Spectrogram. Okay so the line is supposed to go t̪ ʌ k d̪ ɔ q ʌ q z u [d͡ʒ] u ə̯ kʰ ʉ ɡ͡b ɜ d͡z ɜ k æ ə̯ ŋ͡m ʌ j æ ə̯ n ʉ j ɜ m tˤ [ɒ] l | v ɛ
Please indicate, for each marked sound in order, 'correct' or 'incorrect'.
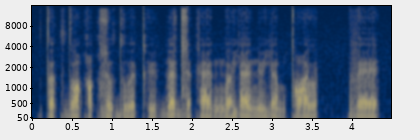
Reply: incorrect, incorrect

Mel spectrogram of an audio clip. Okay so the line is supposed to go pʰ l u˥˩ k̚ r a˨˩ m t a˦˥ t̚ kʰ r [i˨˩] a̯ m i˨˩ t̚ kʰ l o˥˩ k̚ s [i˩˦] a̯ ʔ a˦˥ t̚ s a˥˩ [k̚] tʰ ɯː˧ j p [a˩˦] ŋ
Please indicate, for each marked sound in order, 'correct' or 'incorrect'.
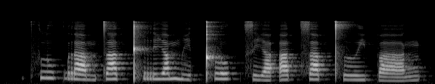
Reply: incorrect, correct, incorrect, correct

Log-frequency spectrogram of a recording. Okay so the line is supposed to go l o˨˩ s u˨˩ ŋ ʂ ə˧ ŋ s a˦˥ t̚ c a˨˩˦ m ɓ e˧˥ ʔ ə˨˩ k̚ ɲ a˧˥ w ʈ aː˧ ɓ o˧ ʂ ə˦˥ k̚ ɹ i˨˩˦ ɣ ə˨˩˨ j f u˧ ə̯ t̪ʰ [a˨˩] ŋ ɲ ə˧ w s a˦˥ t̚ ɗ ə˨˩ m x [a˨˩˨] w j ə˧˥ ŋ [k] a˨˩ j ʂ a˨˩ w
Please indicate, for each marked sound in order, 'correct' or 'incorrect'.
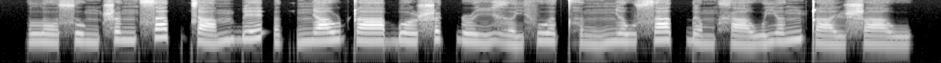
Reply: incorrect, incorrect, incorrect

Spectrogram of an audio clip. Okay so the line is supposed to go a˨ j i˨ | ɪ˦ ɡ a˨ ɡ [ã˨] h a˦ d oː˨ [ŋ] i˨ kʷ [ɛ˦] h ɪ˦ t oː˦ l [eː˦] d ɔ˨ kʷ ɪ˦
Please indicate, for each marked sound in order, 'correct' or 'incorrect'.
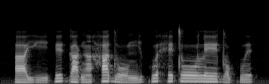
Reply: correct, correct, correct, correct

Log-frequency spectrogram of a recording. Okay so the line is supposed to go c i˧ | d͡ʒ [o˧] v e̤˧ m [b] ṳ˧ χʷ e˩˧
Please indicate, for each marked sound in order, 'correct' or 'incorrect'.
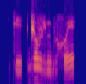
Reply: incorrect, correct

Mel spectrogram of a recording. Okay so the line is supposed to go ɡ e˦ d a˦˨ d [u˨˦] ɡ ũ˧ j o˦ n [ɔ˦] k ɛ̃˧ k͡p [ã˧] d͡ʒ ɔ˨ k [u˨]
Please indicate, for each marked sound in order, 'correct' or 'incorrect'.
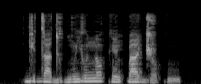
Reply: incorrect, correct, incorrect, correct

